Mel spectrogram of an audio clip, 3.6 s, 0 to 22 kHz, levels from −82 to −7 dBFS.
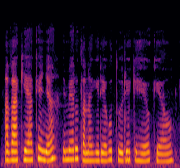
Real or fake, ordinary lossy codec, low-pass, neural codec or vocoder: real; AAC, 32 kbps; 19.8 kHz; none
